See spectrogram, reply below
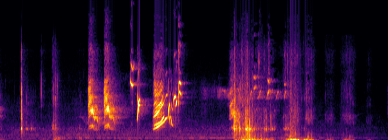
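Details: Early-April European goldfinch bullying a second goldfinch: a burst of high, scratchy twitters and bright chirps, then loud broadband rustling or handling noise with deep thuds.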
